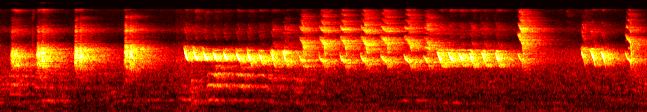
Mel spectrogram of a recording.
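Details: Lively singing young long-tailed shrike used to provoke other birds: a varied chattering song of scratchy bursts mixed with fast trilled and clearer whistled passages, shifting constantly in pitch and rhythm.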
